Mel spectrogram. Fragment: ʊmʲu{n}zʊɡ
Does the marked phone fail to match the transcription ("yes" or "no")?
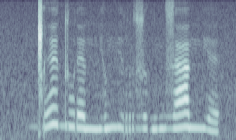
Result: yes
